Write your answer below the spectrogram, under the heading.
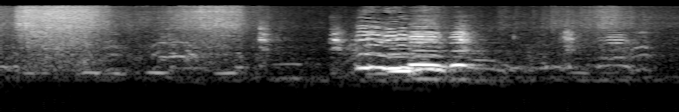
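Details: Whooper swan feeding on a winter lake in Kuusamo, Finland: soft rushing noise at first, then a single loud, wavering bugled honk near the middle, followed by fainter distant calls.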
